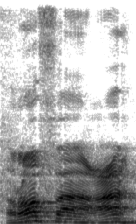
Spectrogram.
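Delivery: "رفع" chanted loudly as a model; reading demonstration. Shown as a demonstration. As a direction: sound out "رفع" firmly for pupils. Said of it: "اس کو کیسے پڑھتے ہیں؟". ("رفع" بلند آواز میں پڑھ کر دکھائیں)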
